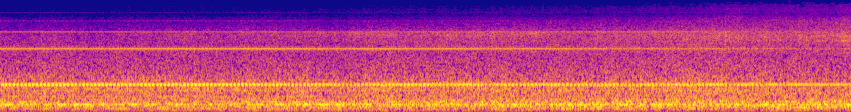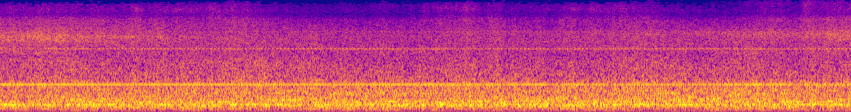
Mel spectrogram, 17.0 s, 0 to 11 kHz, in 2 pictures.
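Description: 100 series Shinkansen train running along the platform: a steady rumble of wheels and running gear, with a thin steady high tone throughout.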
